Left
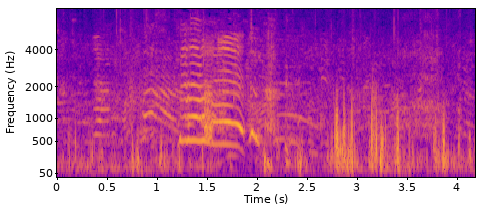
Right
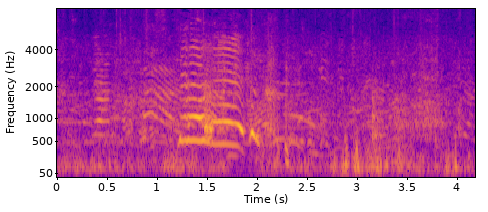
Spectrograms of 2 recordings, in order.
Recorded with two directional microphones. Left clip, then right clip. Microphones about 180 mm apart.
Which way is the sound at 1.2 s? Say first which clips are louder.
Right 2 dB; 10° right (ahead or behind).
